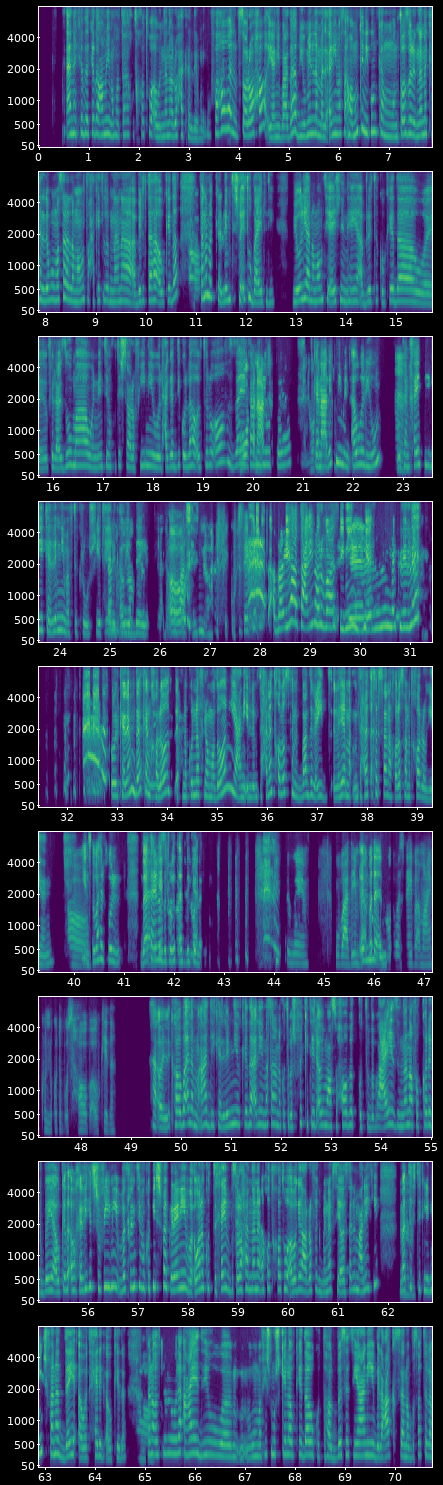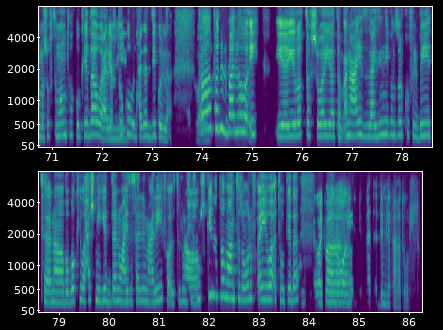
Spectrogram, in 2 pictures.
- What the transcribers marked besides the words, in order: laughing while speaking: "يعني أربع سِنين عارفِك، وساكت؟!"; chuckle; laughing while speaking: "ضيّعت علينا أربع سِنين يا اللي منّك لله"; chuckle; other noise; laugh; unintelligible speech; laugh; chuckle; unintelligible speech
- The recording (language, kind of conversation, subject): Arabic, podcast, احكيلي عن صدفة قرّبتلك ناس وكان ليهم تأثير كبير عليك؟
